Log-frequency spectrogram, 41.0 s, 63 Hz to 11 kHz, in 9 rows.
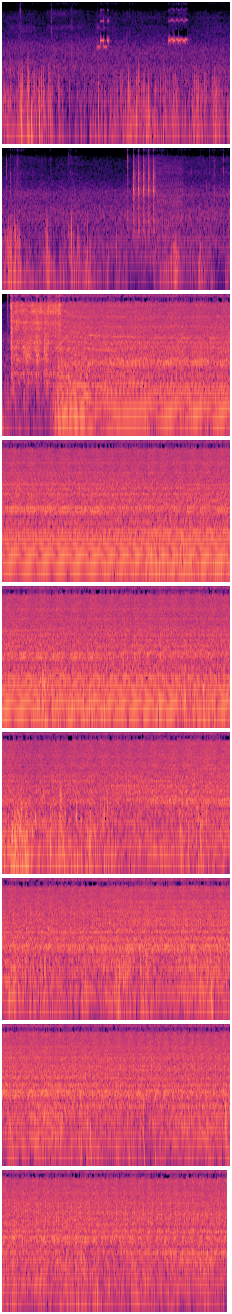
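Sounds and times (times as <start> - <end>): car engine cranking and starting: 9.2 - 40.9
car engine idling with knock: 11.8 - 40.9.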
